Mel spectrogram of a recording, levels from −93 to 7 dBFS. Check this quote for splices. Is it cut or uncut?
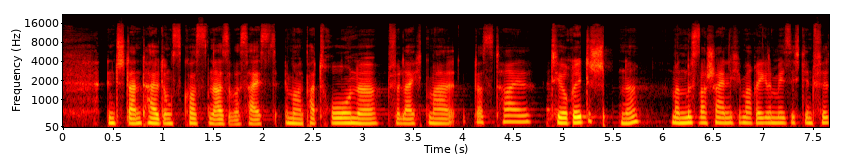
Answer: cut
